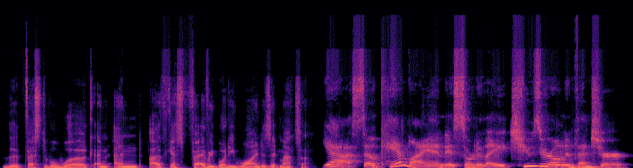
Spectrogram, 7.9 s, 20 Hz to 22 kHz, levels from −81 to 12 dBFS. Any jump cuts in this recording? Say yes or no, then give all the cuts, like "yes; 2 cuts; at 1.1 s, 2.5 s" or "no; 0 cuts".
no; 0 cuts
